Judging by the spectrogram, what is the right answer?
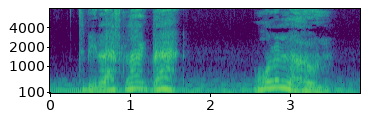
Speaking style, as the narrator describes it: Ackley whispered

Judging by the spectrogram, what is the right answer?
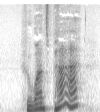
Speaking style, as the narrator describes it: She asked in a bright, brittle voice

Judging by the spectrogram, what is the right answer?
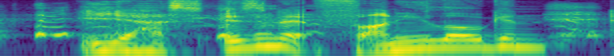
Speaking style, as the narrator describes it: asked Dad, while he too laughed out loud

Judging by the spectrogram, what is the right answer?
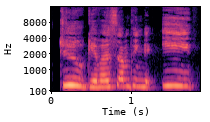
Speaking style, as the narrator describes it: they whined

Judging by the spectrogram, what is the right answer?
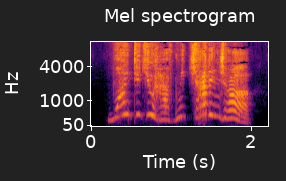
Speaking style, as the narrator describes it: I shrieked

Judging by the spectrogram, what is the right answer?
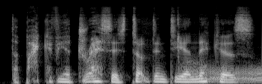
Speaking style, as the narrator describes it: a sweet old lady, whispered in my ear

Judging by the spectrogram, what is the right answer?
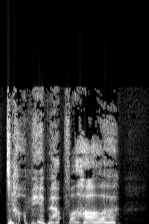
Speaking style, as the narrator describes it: Goldie said in his treble rasp

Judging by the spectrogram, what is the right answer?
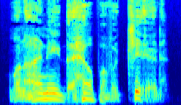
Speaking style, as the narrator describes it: he growled

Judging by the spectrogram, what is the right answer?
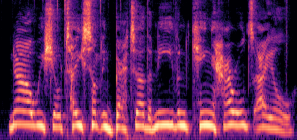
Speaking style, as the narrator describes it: shouted one

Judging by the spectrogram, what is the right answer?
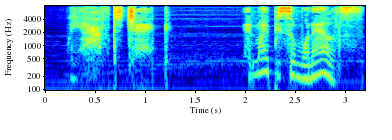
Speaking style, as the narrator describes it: Serena whispered

